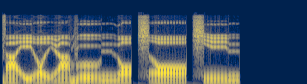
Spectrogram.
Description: phonemes dä.i o̞.jä.bɯ̟ᵝn no̞ tjo̞ː.tin
pronunciation o̞.jä.bɯ̟̃ᵝn t̠͡ɕo̞ː.t̠͡ɕĩŋ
